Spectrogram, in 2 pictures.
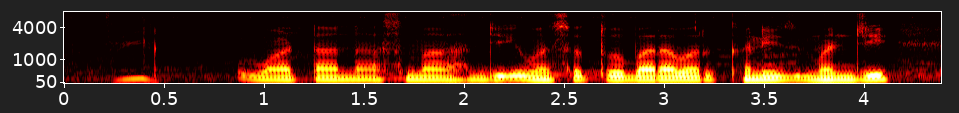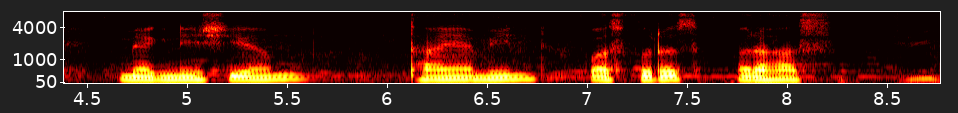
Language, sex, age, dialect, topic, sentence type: Marathi, male, 18-24, Northern Konkan, agriculture, statement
